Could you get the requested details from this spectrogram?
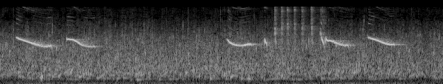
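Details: Sooty-headed bulbul song played over trickling water as a tutor for other birds: loud, clear whistles sliding downward, given in pairs and repeated about five times, with a brief rattle in the middle.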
